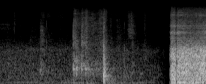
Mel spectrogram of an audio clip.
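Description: Handling of a cardboard gift box and its packaged sample materials: faint rustling and one sharp click about a second in. Near the end a loud, steady handling noise starts suddenly.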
